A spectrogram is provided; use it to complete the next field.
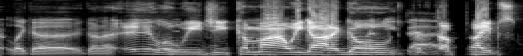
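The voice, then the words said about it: Put-on Brooklyn accent. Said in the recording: “Brooklyn accent? ... be Brooklyn Mario.”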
